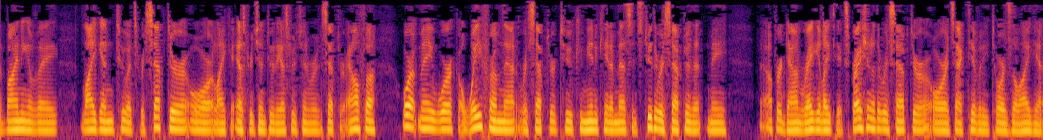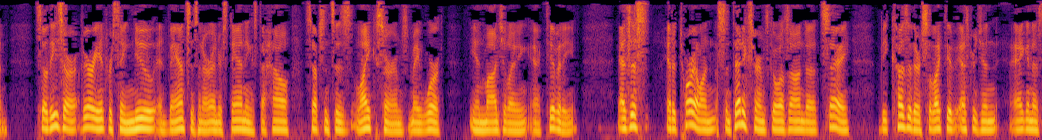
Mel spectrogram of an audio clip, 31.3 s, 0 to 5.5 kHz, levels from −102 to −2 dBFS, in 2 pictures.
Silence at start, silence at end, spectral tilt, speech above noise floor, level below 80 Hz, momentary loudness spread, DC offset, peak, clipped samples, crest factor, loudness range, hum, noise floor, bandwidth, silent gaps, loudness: 0 s; 0 s; -8 dB/octave; 33 dB; -48 dBFS; 7 LU; under 0.1%; -2 dBFS; under 0.1%; 16 dB; 3 LU; none; -51 dBFS; 5.4 kHz; none; -19 LUFS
